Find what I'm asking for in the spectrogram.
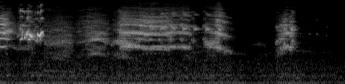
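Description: Pet ringneck parakeets give several harsh, shrill squawks in short bursts close by, with quiet gaps between calls and no talking.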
